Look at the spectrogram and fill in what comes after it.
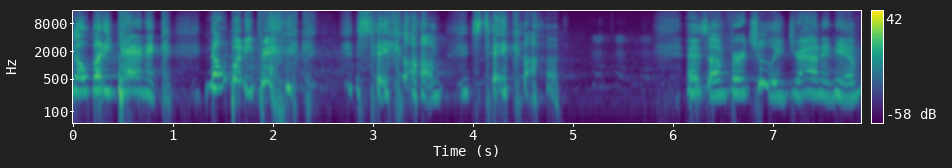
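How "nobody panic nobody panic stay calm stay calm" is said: very high, loud, drawn-out yell. Recalling climbing onto Winston's shoulders while he splashed around, retelling yelling. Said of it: "I'm yelling".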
